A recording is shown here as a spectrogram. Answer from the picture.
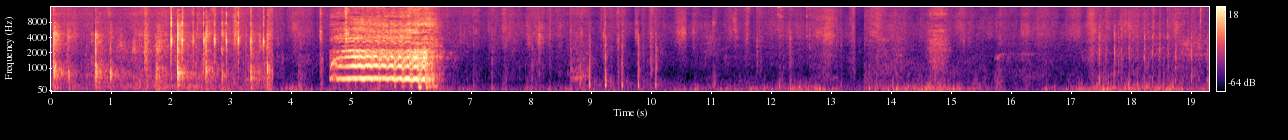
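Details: Anko, a three-year-old Friesian colt, playing outside: after some clattering hooves, one loud harmonic neigh of about a second and a half with a wavering, shaky tone, followed by quieter thuds and rustling.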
